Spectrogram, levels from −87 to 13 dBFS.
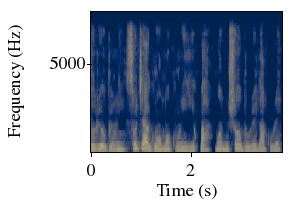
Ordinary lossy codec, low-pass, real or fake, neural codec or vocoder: none; 7.2 kHz; fake; codec, 16 kHz, 4.8 kbps, FACodec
